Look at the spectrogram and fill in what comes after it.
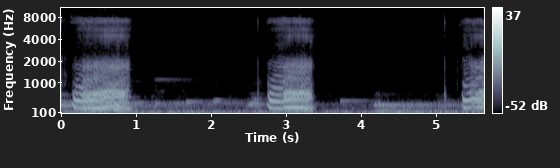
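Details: Fifteen-year-old male British Shorthair cat snoring: three drawn-out, throaty, tonal snores, each about half a second to a second long and roughly two and a half seconds apart, over a steady faint hum.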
